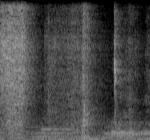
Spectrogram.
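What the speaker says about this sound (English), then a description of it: "you're just gonna take some brake cleaner, spray it on, wipe it down" Brake cleaner is sprayed from an aerosol can onto a new brake rotor in a short hissing burst, followed by a couple of fainter spritzes nearby.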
